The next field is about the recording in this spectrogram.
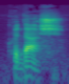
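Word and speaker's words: קדש: It is spelled Q-A-D-A-S-H, Kodash.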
